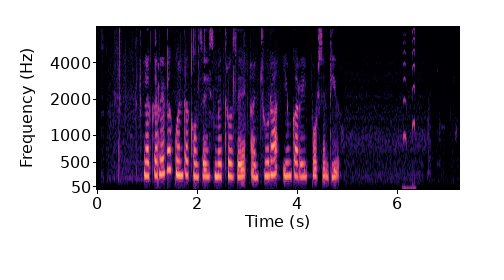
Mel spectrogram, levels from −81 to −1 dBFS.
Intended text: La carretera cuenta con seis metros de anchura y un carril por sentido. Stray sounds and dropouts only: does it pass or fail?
fail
